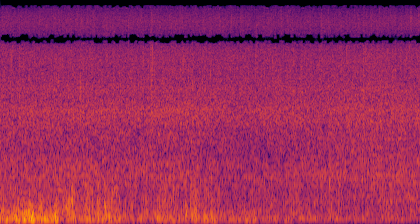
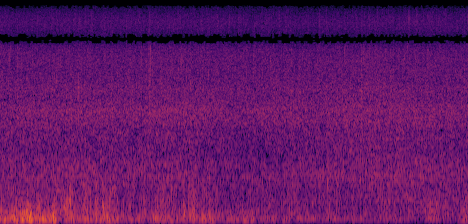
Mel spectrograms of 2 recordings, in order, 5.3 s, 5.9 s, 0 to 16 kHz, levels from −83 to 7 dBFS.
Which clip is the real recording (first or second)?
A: second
